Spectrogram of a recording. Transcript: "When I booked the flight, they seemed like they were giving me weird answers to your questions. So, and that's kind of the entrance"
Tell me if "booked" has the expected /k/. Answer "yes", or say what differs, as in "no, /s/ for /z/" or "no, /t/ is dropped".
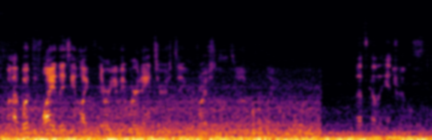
no, /k/ is dropped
